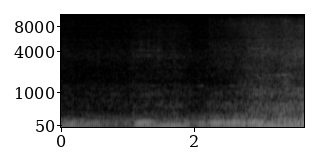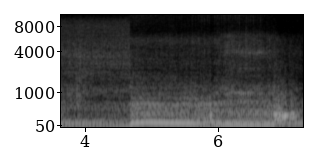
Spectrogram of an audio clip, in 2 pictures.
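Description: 1999 Subaru Forester's 2.5-litre flat-four engine running as the car drives slowly toward and over the spot, growing louder as it nears and loudest over the last two or three seconds.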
